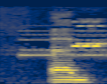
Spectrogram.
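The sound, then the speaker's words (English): Mobile phone ringing, a brief tonal ringtone burst of about half a second, fairly faint. “My phone has just went.”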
